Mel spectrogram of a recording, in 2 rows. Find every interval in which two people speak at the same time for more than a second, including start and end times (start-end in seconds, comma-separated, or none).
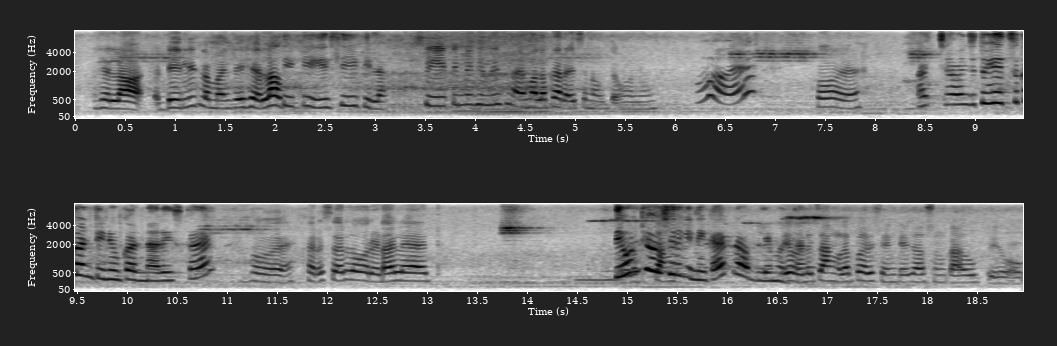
none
